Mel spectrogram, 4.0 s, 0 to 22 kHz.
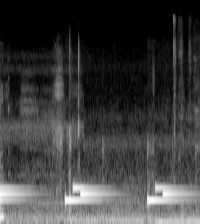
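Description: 2018 Ford F-150 instrument-cluster warning chime after key-on, a three-note ding repeating about every one and a half seconds, each strike fading away, over a faint low hum. It sounds with the hood-ajar warning on the cluster.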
